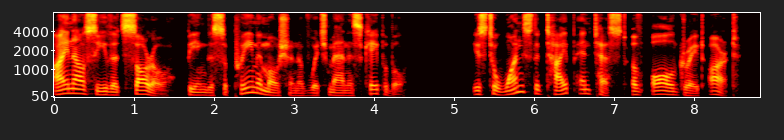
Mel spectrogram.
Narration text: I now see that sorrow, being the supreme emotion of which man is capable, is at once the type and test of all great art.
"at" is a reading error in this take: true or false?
true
